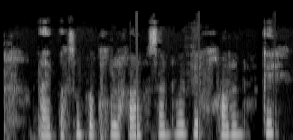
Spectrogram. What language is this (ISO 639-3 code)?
pus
